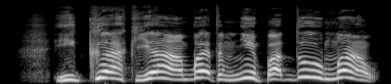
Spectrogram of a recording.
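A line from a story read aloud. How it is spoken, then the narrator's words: Moaning. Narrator (Russian): Простонал он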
